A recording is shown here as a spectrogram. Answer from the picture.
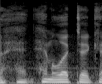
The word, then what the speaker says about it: hemolytic: He has this weird hypolytic, some kind of, I can't say it right, but it's some anemia. – Autoimmune hemolytic anemia. – Yeah, that's it.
